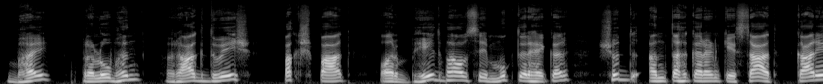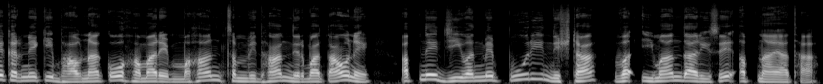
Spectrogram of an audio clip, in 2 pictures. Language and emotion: Hindi, neutral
